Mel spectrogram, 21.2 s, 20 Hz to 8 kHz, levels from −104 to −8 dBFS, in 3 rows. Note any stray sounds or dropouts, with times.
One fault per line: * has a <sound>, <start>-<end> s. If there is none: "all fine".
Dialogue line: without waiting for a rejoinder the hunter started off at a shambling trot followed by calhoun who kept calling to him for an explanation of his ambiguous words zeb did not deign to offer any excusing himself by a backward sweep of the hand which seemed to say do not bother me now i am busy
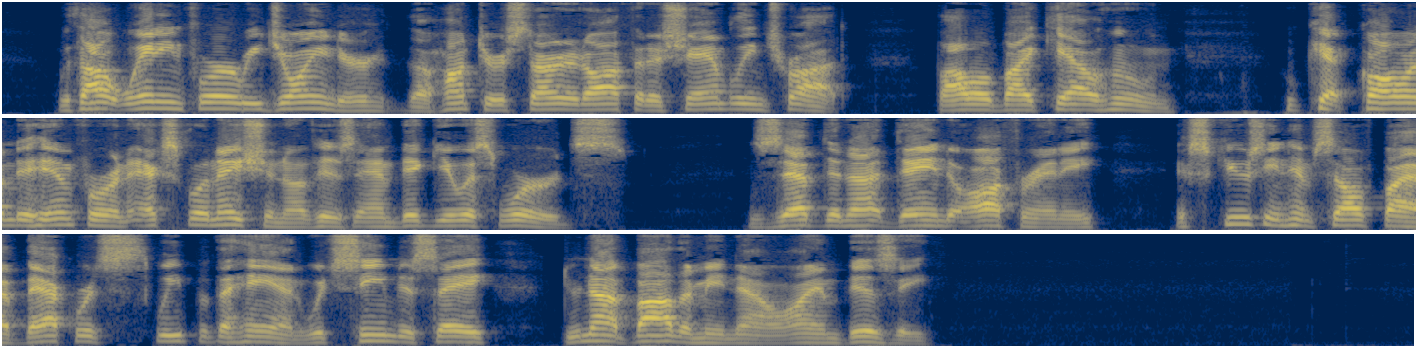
all fine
